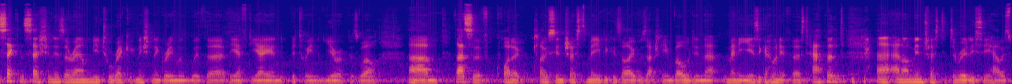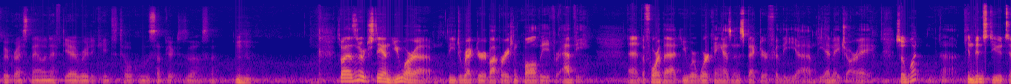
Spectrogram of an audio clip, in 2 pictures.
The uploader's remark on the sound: This interview took place at the 2023 PDA/FDA Joint Regulatory Conference with over 800 attendees.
